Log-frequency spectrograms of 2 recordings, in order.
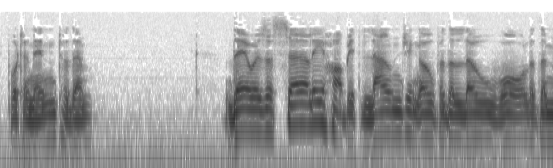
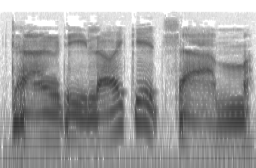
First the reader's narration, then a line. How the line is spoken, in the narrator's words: he sneered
